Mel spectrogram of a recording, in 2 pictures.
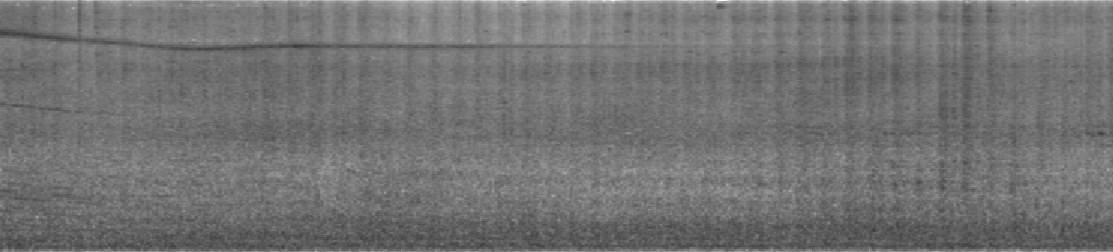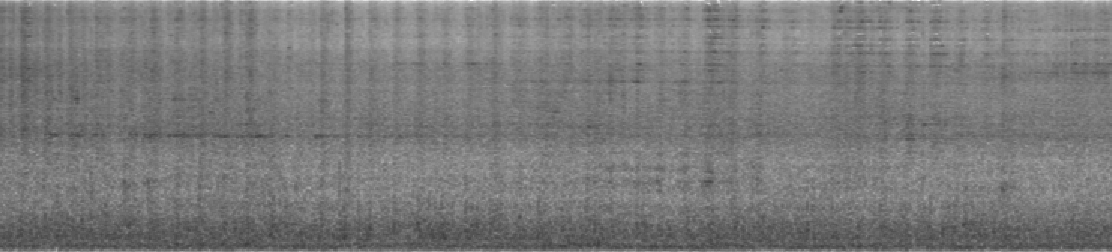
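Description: RJ Corman freight train rolling past steadily, the locomotives first and then a long run of empty flatcars: a continuous rumble of steel wheels on rail with clickety-clack over the joints. A thin, high whine dips slightly in pitch in the first few seconds and fades out by about eight seconds in.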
